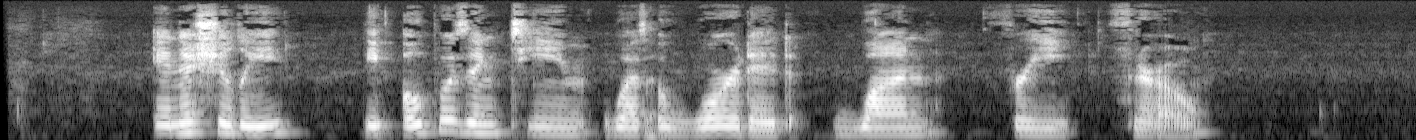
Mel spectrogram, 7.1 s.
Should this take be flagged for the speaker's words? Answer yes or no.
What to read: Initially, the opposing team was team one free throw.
yes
